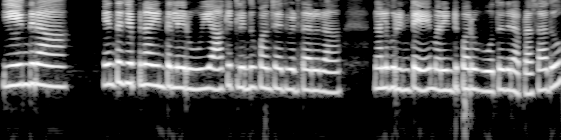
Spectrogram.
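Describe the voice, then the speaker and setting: A woman's voice: extremely high pitch, level tone, very fast. A woman voicing a fretful cartoon mother. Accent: Telangana Telugu. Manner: nagging, fretful. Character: worried mother, fussing over family honor.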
